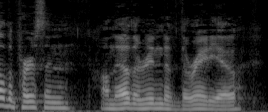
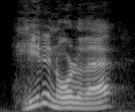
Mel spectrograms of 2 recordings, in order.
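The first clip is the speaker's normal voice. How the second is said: higher, much louder, cutting protest; rude accusation; 4 semitones higher, 8 dB louder than usual. Retold or imitated. Drive-thru girl to customer, rudely loud. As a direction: butt in rudely, voice raised over the customer. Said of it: "Like, rude as fuck".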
